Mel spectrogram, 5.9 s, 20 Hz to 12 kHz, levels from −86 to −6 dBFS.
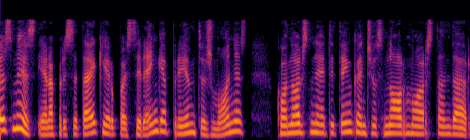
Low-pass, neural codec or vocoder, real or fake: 7.2 kHz; codec, 16 kHz, 1.1 kbps, Voila-Tokenizer; fake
